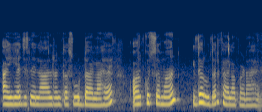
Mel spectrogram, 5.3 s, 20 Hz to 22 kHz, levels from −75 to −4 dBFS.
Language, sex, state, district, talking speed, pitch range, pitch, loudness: Hindi, female, Chandigarh, Chandigarh, 195 wpm, 215-255 Hz, 225 Hz, -18 LUFS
